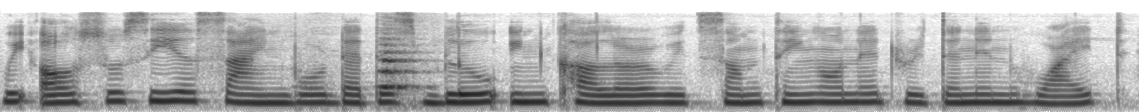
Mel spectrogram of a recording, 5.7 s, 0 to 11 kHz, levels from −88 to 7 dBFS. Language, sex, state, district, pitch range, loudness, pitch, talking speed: English, female, Assam, Kamrup Metropolitan, 195-210 Hz, -16 LUFS, 200 Hz, 180 wpm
